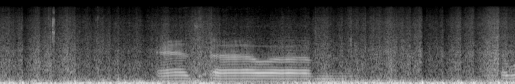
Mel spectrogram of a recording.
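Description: Wind blows across a sailboat at sea in the Mediterranean between Menorca and Sardinia. It sounds like a loud, continuous low buffeting rush, with a person briefly speaking over it.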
